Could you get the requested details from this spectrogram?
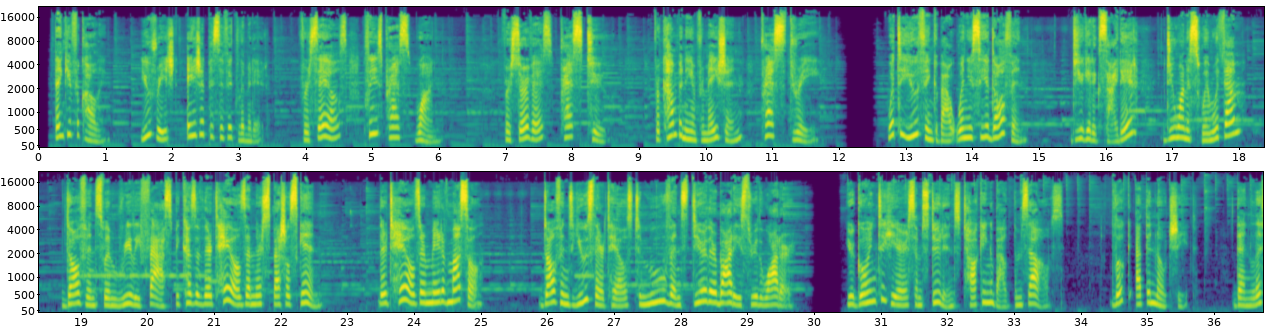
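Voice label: American, narration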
